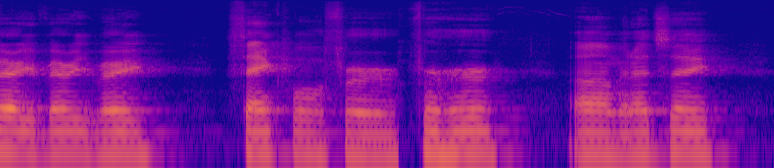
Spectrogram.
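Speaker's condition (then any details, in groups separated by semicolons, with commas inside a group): Cerebral palsy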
